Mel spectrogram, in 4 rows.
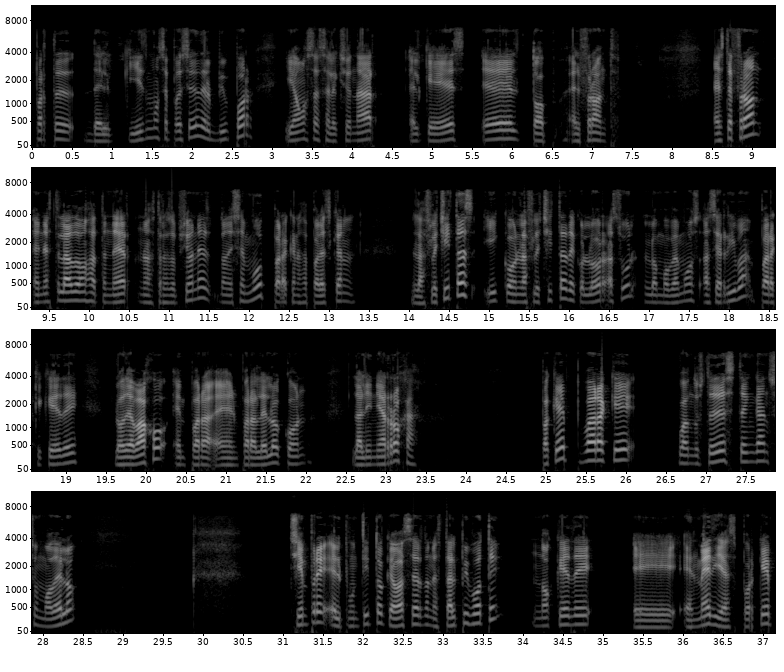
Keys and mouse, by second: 11.7 click, 17.0-20.1 drag, 23.5-27.0 drag.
